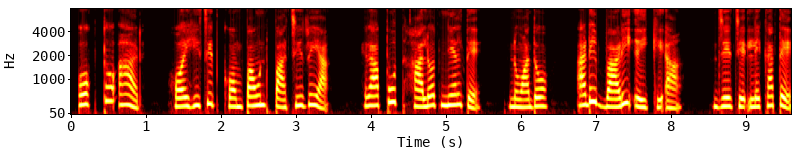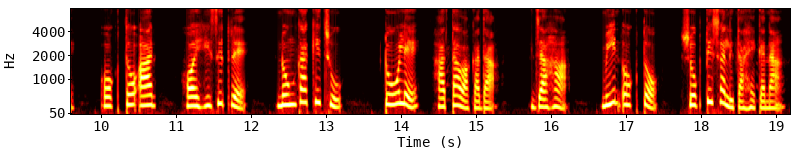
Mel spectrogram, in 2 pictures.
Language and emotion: Santali, sad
